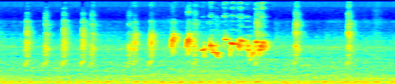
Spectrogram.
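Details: Bulbul from Basra, described in Badrawi style with a harsh-toned voice: short chirps repeated a few times a second, then a louder, rapid, scratchy warbling burst in the middle before the chirps resume. A steady low hum sits underneath.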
